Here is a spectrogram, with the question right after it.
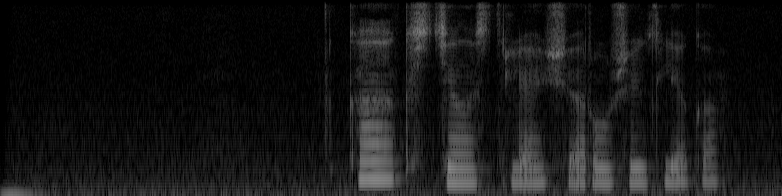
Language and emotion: Russian, sad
